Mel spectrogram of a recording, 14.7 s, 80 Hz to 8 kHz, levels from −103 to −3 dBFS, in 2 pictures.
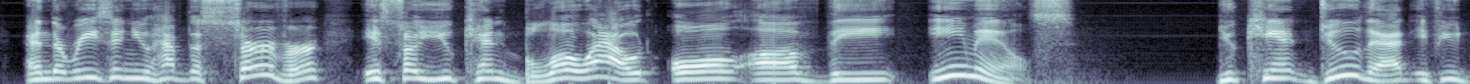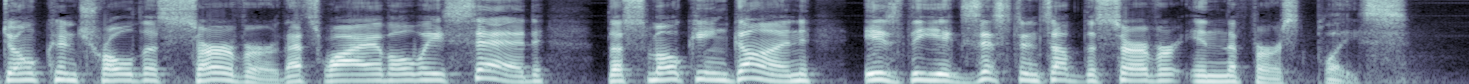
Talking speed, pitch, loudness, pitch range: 185 wpm, 185 Hz, -15 LUFS, 165-210 Hz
